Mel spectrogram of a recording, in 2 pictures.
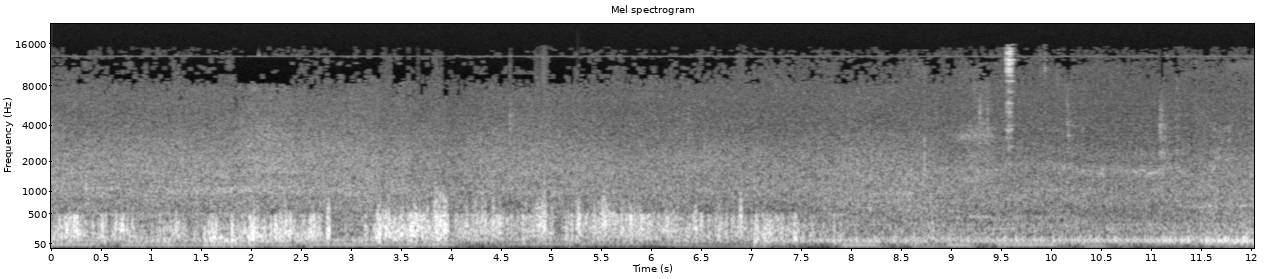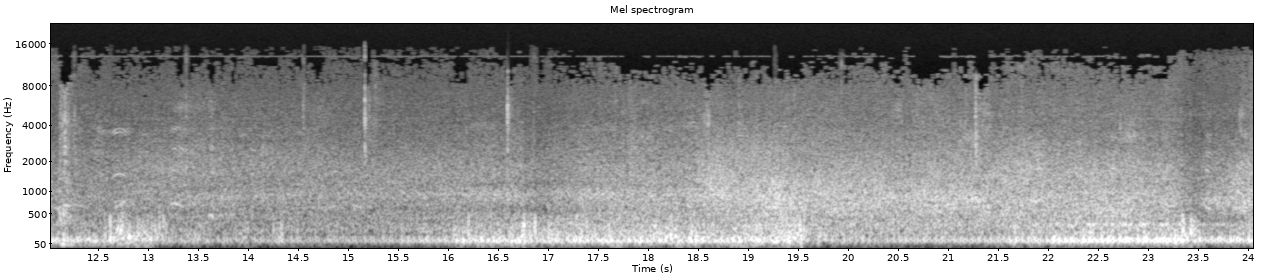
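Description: Wind buffeting the microphone in gusts for the first several seconds, then a steady low hum of vehicles idling, with indistinct voices of people around.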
